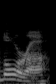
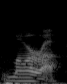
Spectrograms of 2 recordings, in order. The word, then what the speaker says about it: Lara: Not Laura, Lara.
